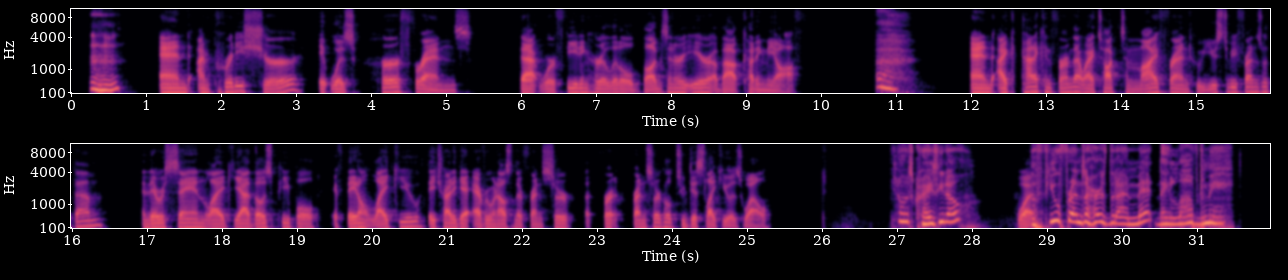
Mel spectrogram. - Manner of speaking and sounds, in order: tapping
- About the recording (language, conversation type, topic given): English, unstructured, What is a good way to bring up a problem without starting a fight?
